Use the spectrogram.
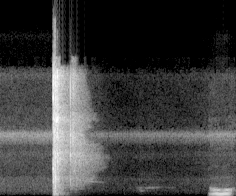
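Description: A Webley Longbow air rifle fires with a sharp crack and a brief rattling tail, then after a pause a short, dense mechanical clack follows as it is cocked, close and loud in a quiet setting.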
